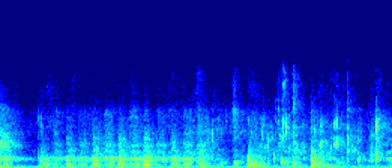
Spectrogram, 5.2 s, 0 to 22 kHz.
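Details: Newborn Labrador Retriever puppies, born May 24, 2021, with their mother Belle, seven pups named Poppy, Parsley, Basil, Dill, Clove, Paprika and Pepper, indoors on a puppy cam; soft panting and snuffling breaths with faint squeaks.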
